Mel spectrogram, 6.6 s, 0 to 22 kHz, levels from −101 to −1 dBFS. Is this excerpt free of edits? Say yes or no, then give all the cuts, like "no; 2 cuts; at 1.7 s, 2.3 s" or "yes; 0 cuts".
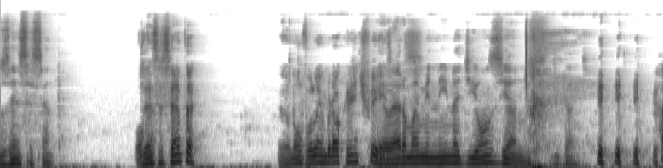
yes; 0 cuts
